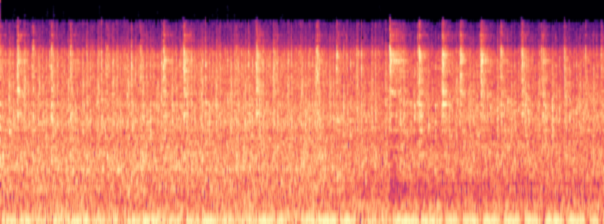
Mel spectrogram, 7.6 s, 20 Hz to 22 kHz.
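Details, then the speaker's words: Oliver 66 tractor with replacement Marvel Schebler TSX carburetor, idle tuned slow to work out exhaust cap chatter: slow, even low chuff with steady beat, no misses or stumbles; normal idle. "But I normally like to get it where you can get most of that exhaust, or get most of that cap chatter out of or worked out of it."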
